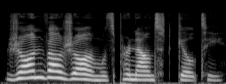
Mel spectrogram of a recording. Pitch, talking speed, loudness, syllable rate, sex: 235 Hz, 130 wpm, -15 LUFS, 4.2 syllables/s, female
